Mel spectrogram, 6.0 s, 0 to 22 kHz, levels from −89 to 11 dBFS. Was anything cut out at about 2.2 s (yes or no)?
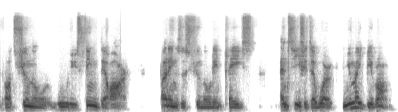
no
